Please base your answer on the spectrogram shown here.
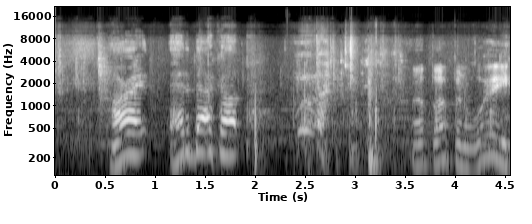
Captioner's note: groans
